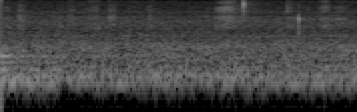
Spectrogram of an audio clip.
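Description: Chalk or marker scratching steadily on a board during a maths lecture, a continuous dry scraping with no voices.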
